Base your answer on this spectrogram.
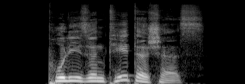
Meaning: strong/mixed nominative/accusative neuter singular of polysynthetisch
- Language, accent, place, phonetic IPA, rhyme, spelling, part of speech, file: German, Germany, Berlin, [polizʏnˈteːtɪʃəs], -eːtɪʃəs, polysynthetisches, adjective, De-polysynthetisches.ogg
